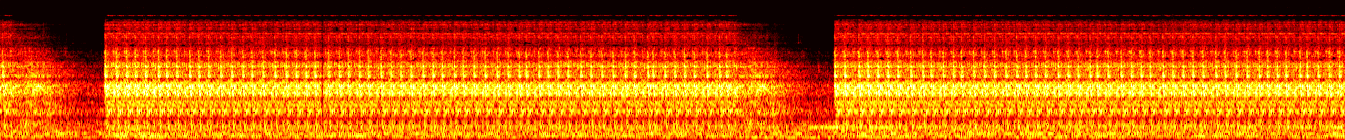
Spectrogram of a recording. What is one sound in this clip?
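Rapid electronic gunfire rattles from a video game.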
